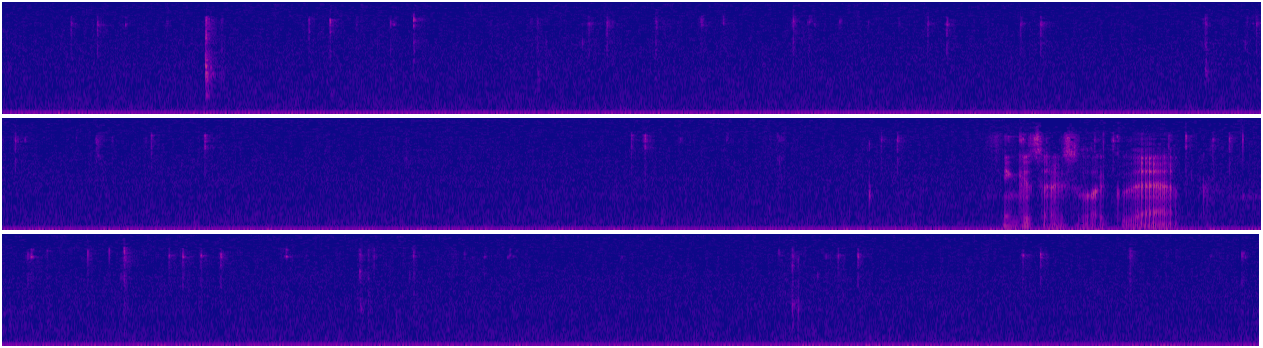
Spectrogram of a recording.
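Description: Blocks are placed with soft, short clicks.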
